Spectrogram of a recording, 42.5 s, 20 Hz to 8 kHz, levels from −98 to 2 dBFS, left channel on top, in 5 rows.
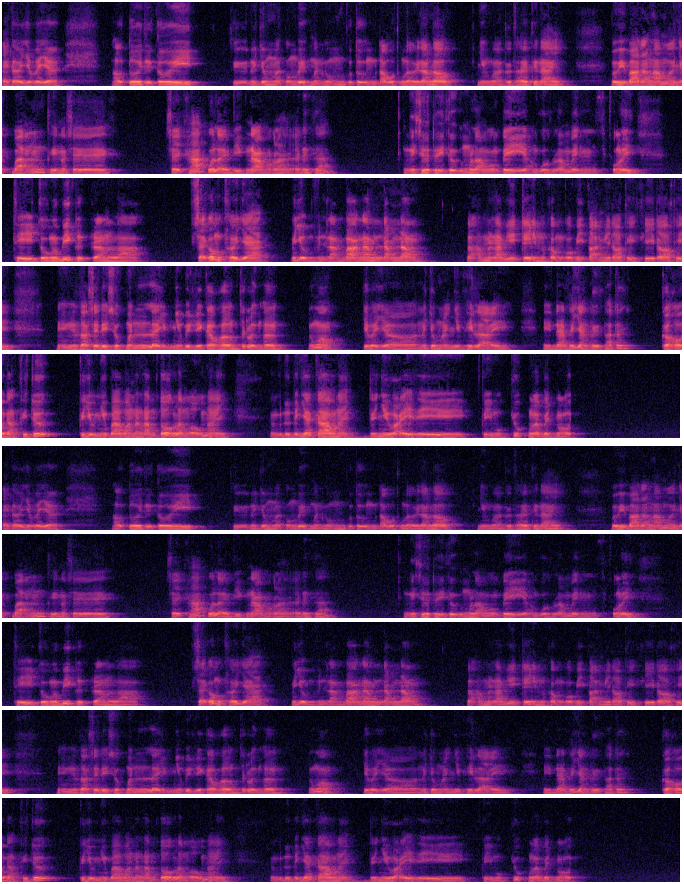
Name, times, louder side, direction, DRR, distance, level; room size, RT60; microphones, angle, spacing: voice 1, 0.0-2.5 2.9-7.1 7.6-9.9 10.6-12.7 13.5-16.6 17.1-18.8 19.4-20.4 20.6-22.3 22.8-25.9 26.2-29.1 29.3-29.7 30.0-31.9 32.3-33.4 33.8-34.7 35.0-36.9 37.4-41.1, left 4 dB, 50° left, 0.8 m, -30 dB
12.5 x 11.5 x 6.4 m
head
